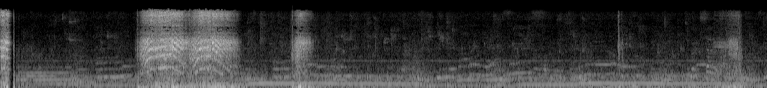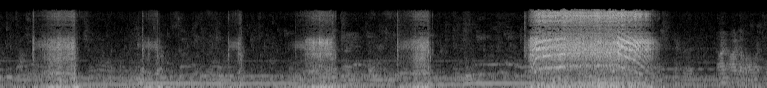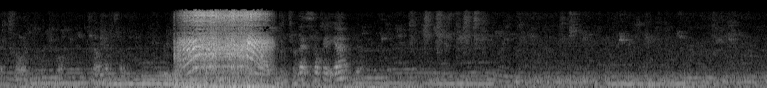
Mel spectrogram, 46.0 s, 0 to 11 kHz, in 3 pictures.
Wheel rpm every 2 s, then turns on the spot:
40, 20, 0, 0, 0, 0, 10, 10, 0, 0, 10, 0, 150, 10, 0, 0, 110, 20, 0, 0, 0, 0, 0.
14-16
